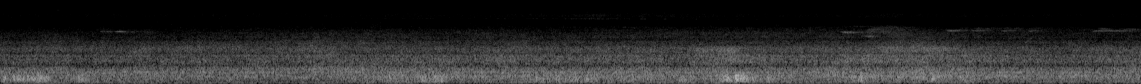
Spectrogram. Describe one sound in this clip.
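A freight train rumbles slowly along the tracks, wheels clattering and squealing.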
